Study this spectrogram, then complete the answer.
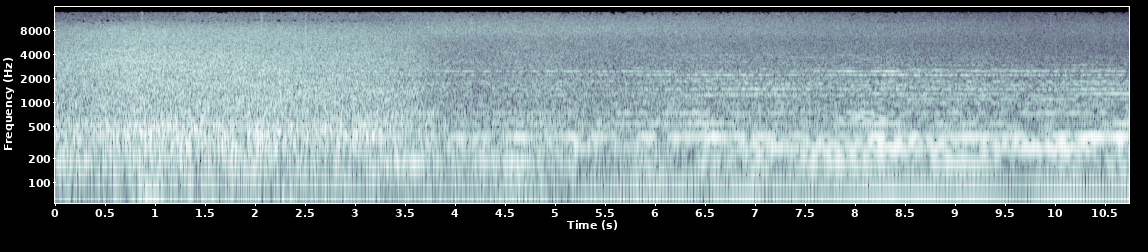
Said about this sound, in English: And all around us, creeping in around the edges of the recording we're listening to, is the actual roar of Ocean Beach.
